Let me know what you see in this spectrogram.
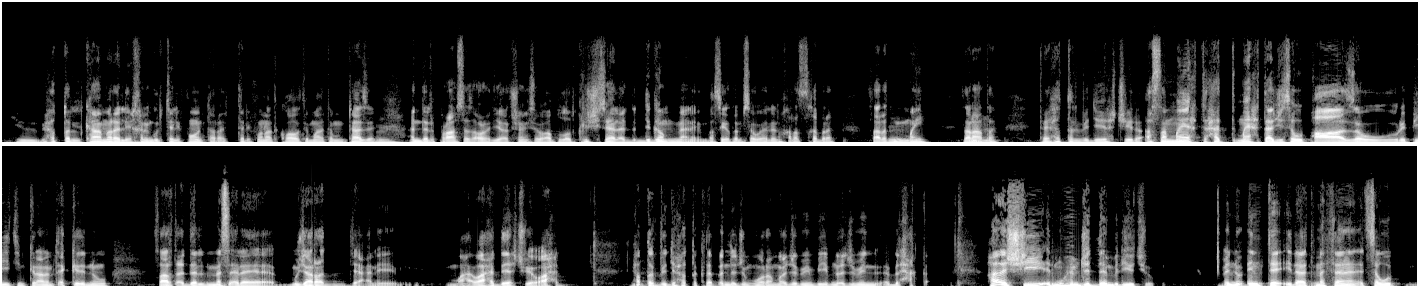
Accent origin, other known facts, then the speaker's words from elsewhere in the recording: Iraq; عندنا بالعراق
